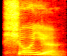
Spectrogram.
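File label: "сёйӧ", Komi, female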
